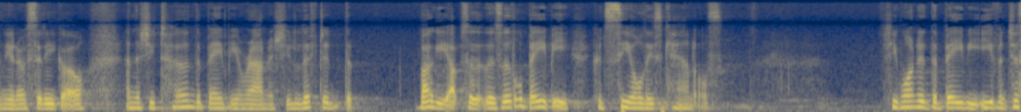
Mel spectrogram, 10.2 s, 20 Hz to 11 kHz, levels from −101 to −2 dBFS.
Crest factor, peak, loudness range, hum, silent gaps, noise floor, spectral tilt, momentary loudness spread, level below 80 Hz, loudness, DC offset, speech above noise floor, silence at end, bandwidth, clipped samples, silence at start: 18 dB; -4 dBFS; 5 LU; none; none; -52 dBFS; -6.5 dB/octave; 10 LU; -46 dBFS; -21 LUFS; under 0.1%; 31 dB; 0 s; 10.5 kHz; under 0.1%; 0 s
